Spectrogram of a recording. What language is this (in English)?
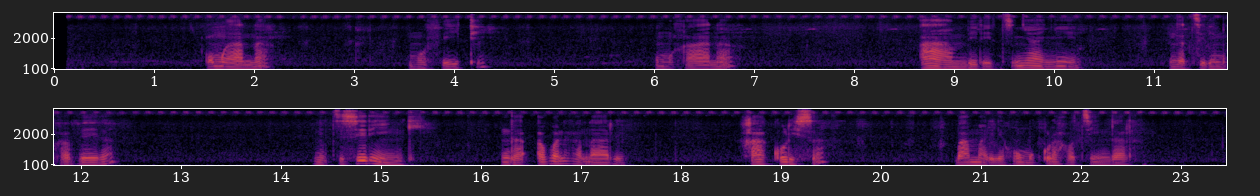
Masaaba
